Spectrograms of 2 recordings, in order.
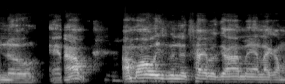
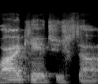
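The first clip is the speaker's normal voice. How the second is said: put-on crying, tearful pleading voice; 3 semitones lower than usual. Retelling a sister's words in the family kitchen: imitating her tearful plea. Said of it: "my sister just crying and asking me like".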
